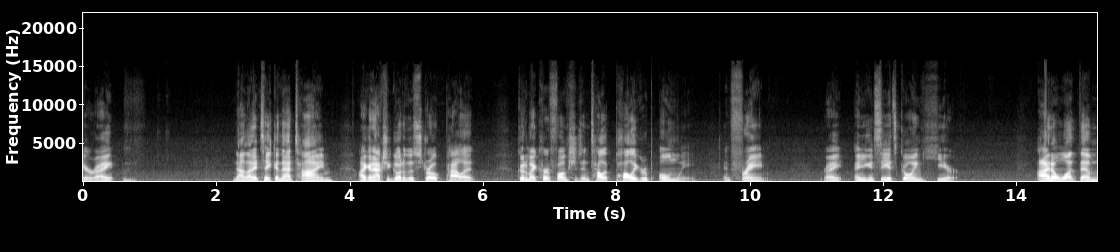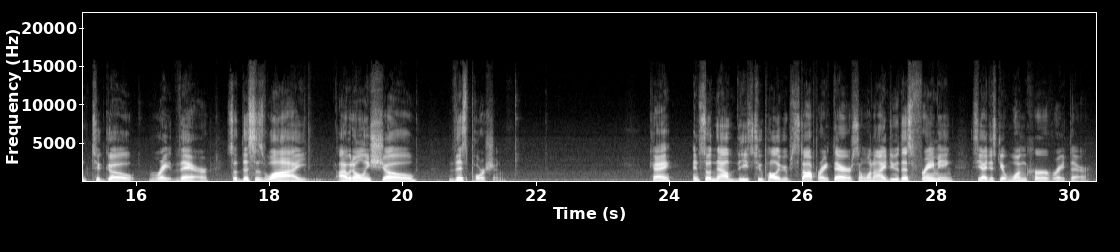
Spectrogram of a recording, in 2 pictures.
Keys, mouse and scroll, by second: 4.6 click, 4.6 typing, 9.4 click, 14.9 click, 15.0 alt+right click, 15.6 ctrl+right click, 16.9 ctrl+z, 17.2 right click, 18.3-20.4 ctrl+shift+drag, 20.4 right click, 21.0-26.6 alt+right drag, 26.6 click.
